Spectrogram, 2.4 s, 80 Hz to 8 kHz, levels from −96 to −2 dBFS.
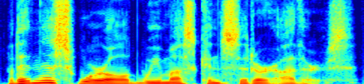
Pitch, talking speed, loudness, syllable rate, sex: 130 Hz, 195 wpm, -15 LUFS, 5.0 syllables/s, male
